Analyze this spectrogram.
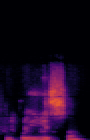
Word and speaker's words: employees: Employees, last syllable stressed employees.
